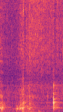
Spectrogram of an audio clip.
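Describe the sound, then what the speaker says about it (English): Meat is browned in a pan for Afghan shorwa soup, with a quick stirring scrape or two over a soft sizzle in a brief burst, close and clear, with no talk. "And throw all of your meat in there. So you want to brown your meat."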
